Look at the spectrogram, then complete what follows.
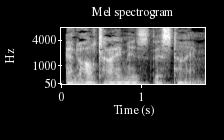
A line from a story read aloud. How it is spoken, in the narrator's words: Mavis added softly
